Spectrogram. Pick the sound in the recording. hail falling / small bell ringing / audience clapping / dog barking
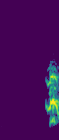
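dog barking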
